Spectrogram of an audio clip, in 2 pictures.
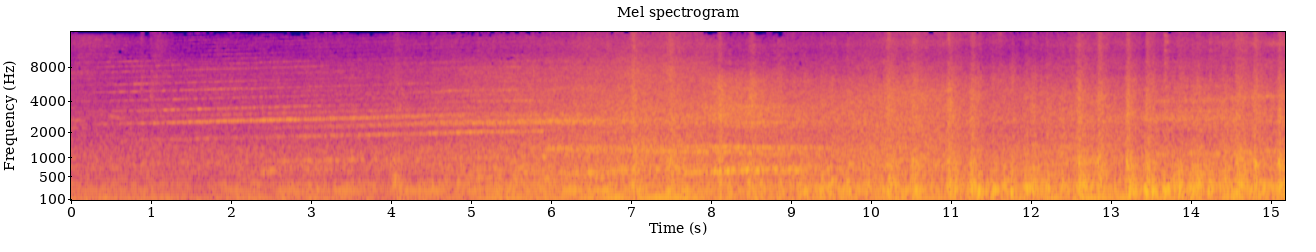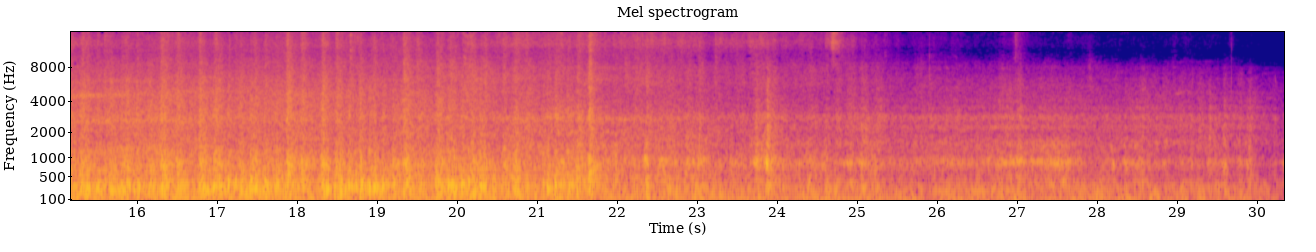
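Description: CPTM series 8500 electric multiple unit pulling out of the station: the traction motors whine, several tones rising in pitch over the first eight seconds or so as it gathers speed. The cars then rumble and clatter past, loudest about halfway through, easing off in the last several seconds.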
